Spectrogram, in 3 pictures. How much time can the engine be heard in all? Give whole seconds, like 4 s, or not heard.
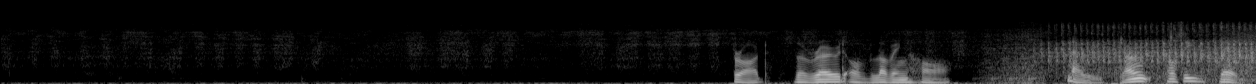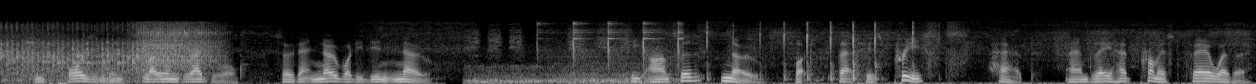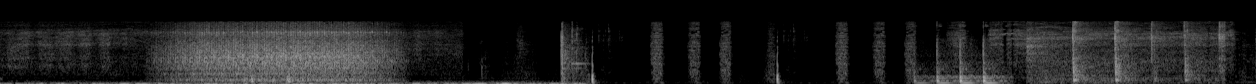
8 s.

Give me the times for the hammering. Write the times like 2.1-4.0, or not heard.
17.9-22.0, 34.2-37.6.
